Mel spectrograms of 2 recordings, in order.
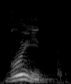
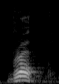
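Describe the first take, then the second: First: ब्रीथ with a long ee; wrong take, ब्रीथ stretched to breeth; wrong breath. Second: ब्रेथ with a gentle short e; right breath. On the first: Teacher demonstrates the wrong ब्रीथ. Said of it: "wrong pronunciation". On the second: Teacher models ब्रेथ with a gentle e. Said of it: "ई को थोड़ा आहिस्ता बोलेंगे". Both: Shown as a demonstration.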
